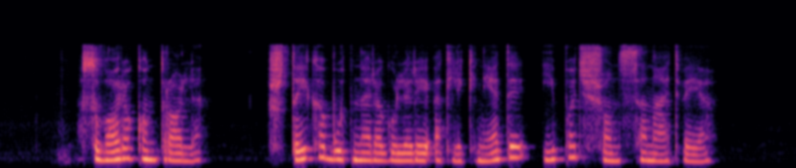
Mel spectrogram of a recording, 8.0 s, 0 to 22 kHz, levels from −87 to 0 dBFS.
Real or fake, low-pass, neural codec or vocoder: real; 7.2 kHz; none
